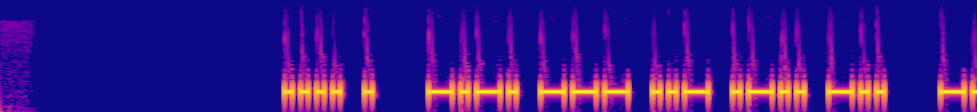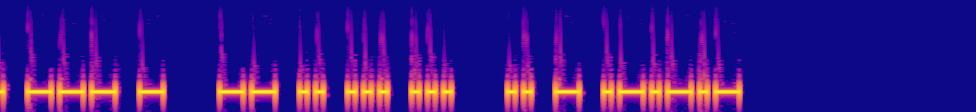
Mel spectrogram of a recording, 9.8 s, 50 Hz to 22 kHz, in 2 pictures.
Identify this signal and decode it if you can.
Morse code, heard as a keyed tone, about 32 wpm, 700 Hz. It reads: HE COULD NOT MISS IT.
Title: Sentences from Top 1000 Words - Review Part 3 - 30wpm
